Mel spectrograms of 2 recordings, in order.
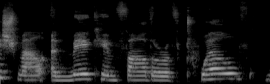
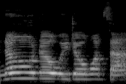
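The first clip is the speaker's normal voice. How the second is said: raised, louder retold rejection; emphatic refusal; 3 semitones higher, 7 dB louder than usual. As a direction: brush the offer aside forcefully. Mob rejects Lot's offer.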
